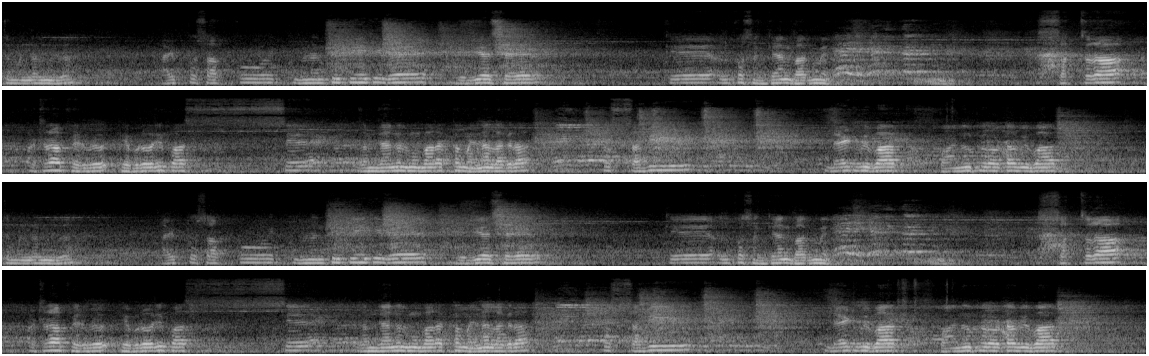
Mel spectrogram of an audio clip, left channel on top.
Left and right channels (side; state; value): both; normal; correlation 0.80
